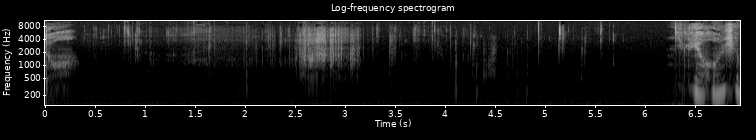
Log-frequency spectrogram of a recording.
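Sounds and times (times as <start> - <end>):
chewing a strawberry: 0.4 - 5.8.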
